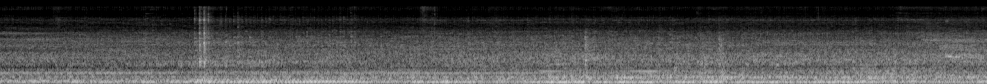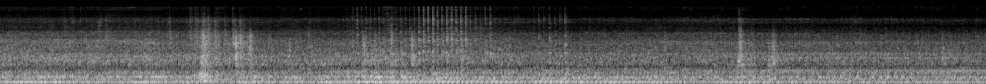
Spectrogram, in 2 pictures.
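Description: JCB 3DX backhoe loader's diesel engine running under working load while the backhoe digs soil. Its note swells and eases in stretches as the hydraulics work, with a few sharp knocks, the loudest about twelve seconds in.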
